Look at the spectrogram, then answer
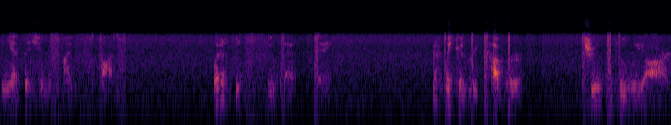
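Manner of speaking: fading away. Speaking to others over a phone microphone, voice getting quieter and quieter. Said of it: "your voice just got quieter and quieter".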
